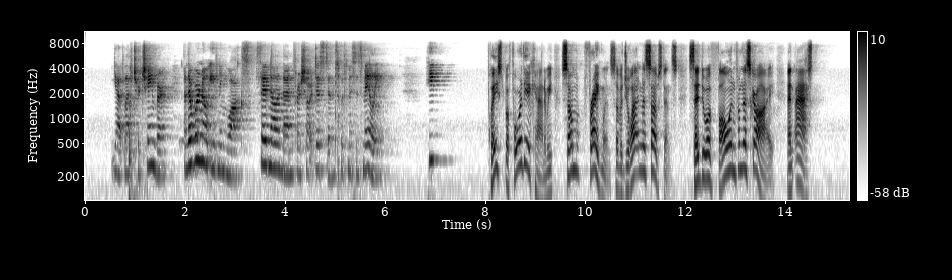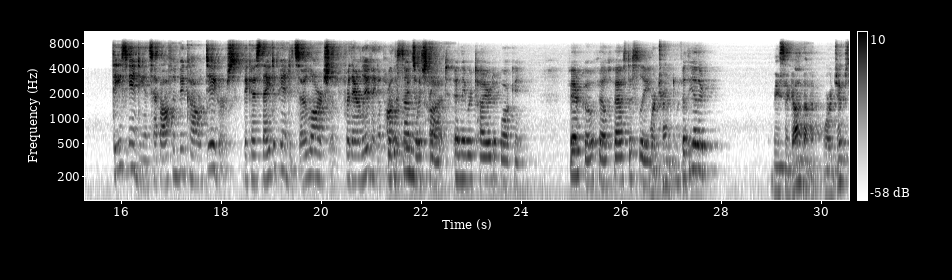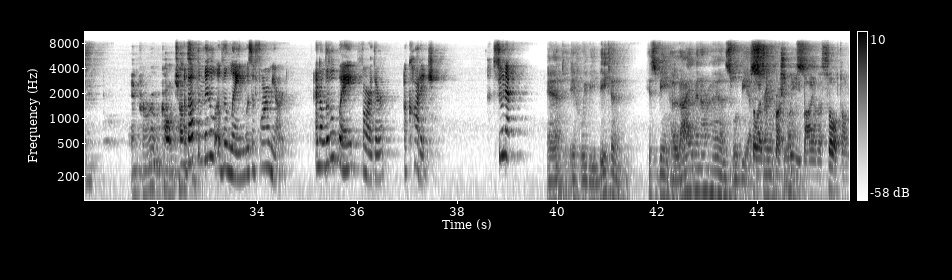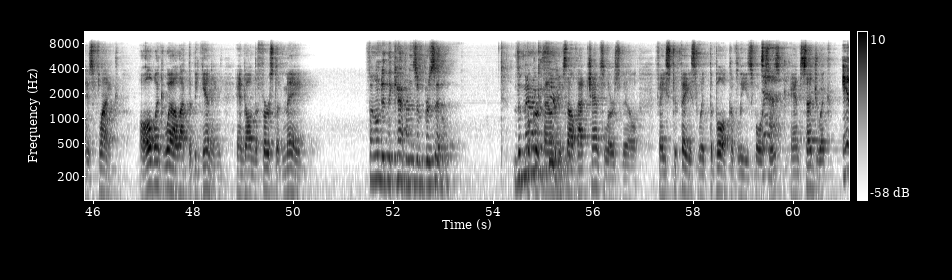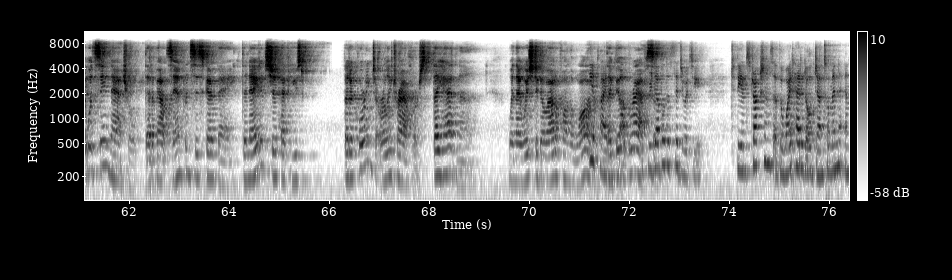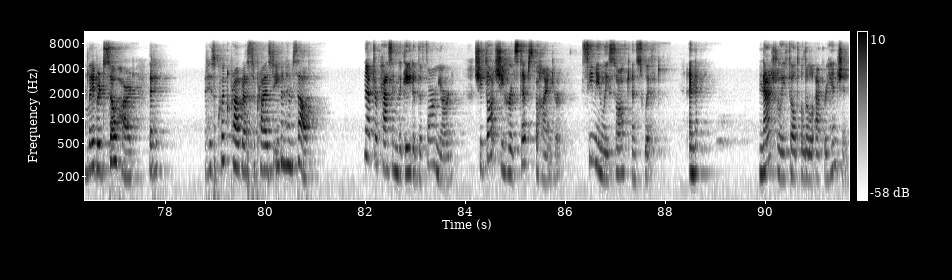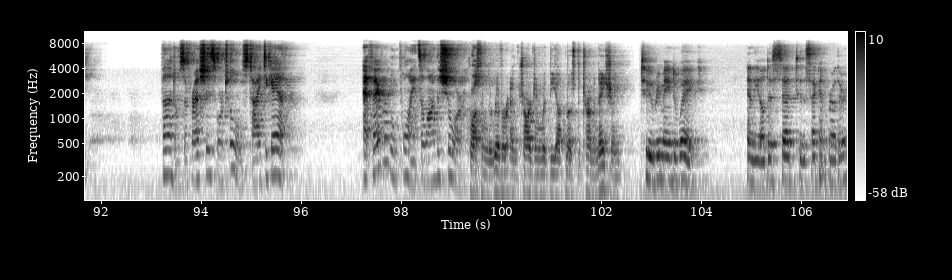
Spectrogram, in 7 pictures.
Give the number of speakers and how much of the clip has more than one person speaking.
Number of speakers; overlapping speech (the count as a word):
nine, about 8%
